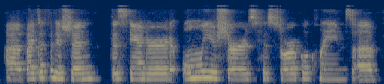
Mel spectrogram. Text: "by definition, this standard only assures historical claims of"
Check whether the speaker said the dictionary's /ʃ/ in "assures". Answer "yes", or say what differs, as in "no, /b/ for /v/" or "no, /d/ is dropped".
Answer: yes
